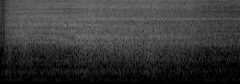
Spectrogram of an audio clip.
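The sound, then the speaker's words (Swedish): A slow exhalation through pursed lips, the air pushed out gently against the lips' resistance as a steady soft hiss lasting about three seconds that eases slightly at the end, with no talking. “så kan man lägga ett litet motstånd med läpparna när man andas ut. Så att man liksom silar ut luften så det går lite långsammare.”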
